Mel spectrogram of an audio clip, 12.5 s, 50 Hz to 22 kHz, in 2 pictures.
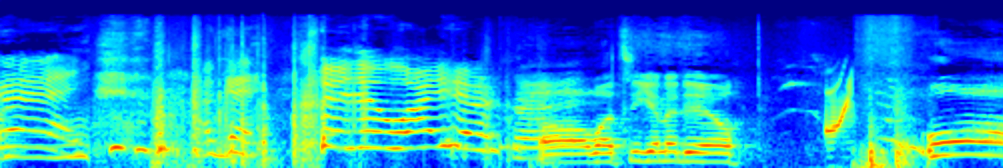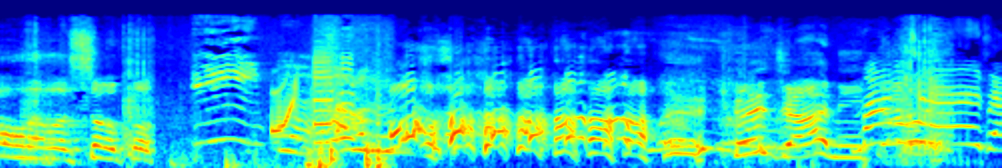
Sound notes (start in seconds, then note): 5.2 "boing" sound effect; 7.9 various foley sound effects; 8.0 parents laugh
